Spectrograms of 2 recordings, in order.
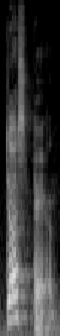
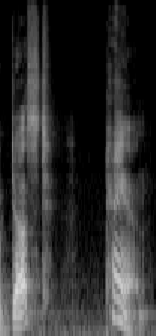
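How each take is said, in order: First: Said in the usual way. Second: "dust, pan" with a long pause between; syllable by syllable. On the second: Shown as a demonstration. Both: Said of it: "I didn't put any dots in between".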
